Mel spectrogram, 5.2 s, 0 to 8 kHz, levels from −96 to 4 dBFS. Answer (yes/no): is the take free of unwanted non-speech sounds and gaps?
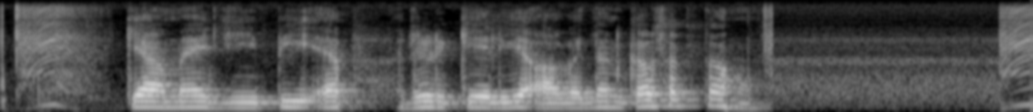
yes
